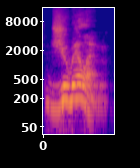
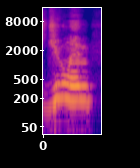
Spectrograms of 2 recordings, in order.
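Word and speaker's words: Juilin: sandar julian you know j-u-i-l-i-n is apparently pronounced jewellen jew illin no it's not it's just it isn't okay it's not it's not pronounced jewellen it's julian i that's another one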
